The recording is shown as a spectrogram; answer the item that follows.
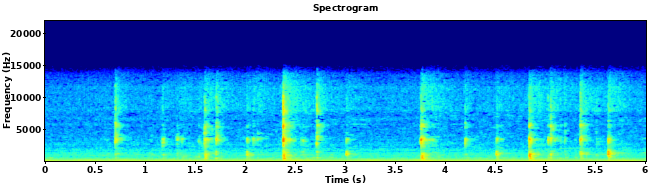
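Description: Computer keyboard keys tapped about a dozen times at an uneven typing pace, faint, over a low steady electrical hum.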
